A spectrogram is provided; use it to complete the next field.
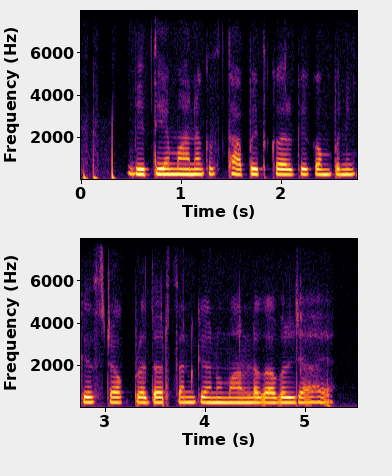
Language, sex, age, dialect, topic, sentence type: Magahi, female, 18-24, Southern, banking, statement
